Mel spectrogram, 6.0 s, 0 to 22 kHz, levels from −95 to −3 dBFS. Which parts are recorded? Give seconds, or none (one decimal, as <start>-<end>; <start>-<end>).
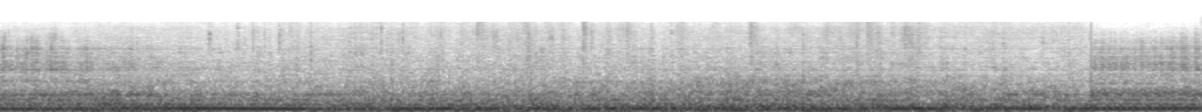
0.0-0.5; 1.0-3.7; 5.3-6.0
